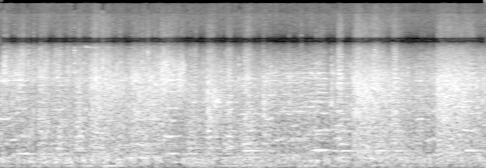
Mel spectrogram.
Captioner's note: gunshots banging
